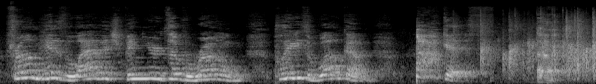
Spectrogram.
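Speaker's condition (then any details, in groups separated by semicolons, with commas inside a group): No condition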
